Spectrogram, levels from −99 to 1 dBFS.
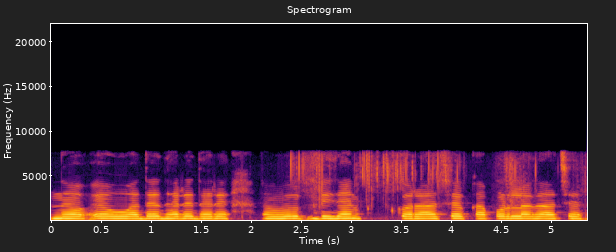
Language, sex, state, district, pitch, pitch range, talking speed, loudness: Bengali, female, West Bengal, Dakshin Dinajpur, 230 Hz, 230-235 Hz, 135 wpm, -12 LUFS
